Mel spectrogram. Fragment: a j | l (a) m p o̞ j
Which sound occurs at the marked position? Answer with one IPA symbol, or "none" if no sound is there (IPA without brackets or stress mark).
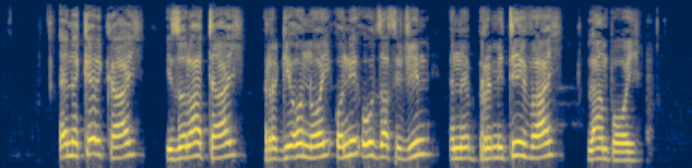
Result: a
